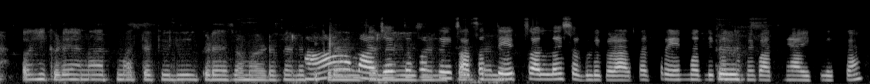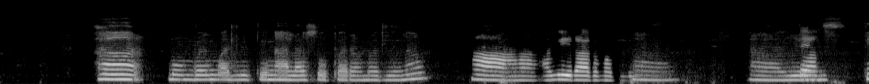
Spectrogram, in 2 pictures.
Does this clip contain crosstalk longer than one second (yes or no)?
yes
